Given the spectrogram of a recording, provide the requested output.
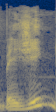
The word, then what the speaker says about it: Beijing: Enfin, c'est Beijing du coup, mais je sais, parce que c'est pas Pékin. On dit pas Pékin en chinois.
